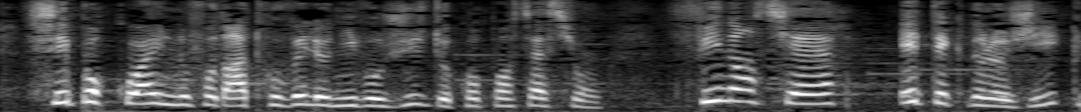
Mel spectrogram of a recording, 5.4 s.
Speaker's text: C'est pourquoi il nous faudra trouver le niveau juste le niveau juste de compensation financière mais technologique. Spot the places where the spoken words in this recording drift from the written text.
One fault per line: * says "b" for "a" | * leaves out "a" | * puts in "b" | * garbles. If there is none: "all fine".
* leaves out "le niveau juste"
* says "et" for "mais"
